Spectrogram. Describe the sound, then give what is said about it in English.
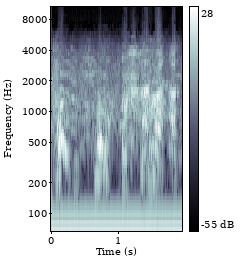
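A small dog, Pugsley, out with its owner, gives a run of short, yappy barks, about five in two seconds, fairly loud over a steady hiss of background noise. “Hey, who's that guy over there with the dog?”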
